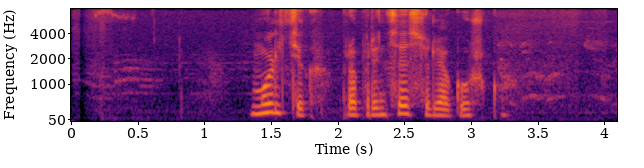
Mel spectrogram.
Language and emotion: Russian, neutral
